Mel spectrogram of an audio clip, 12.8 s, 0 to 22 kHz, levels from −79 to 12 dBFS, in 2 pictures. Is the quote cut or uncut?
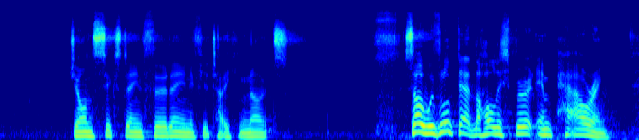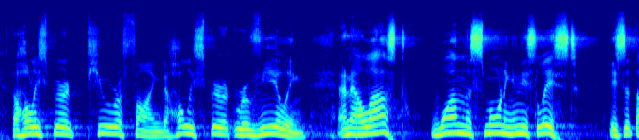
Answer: uncut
